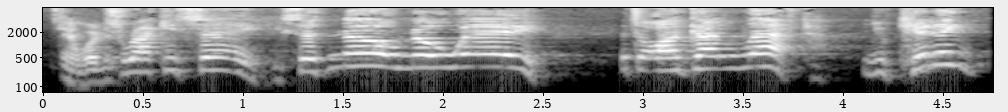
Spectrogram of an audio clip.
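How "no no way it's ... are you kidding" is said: high-pitched, incredulous retort; indignant refusal. Retold or imitated. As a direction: act out a stubborn, disbelieving refusal. Acting out Rocky's refusal.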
